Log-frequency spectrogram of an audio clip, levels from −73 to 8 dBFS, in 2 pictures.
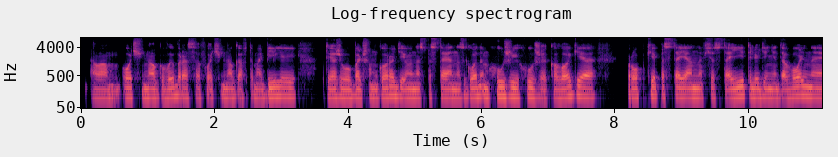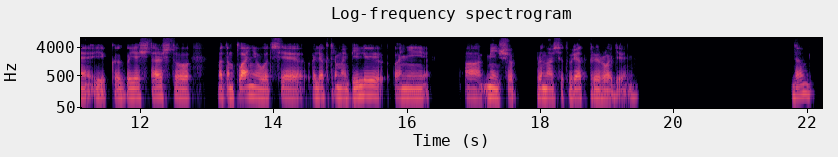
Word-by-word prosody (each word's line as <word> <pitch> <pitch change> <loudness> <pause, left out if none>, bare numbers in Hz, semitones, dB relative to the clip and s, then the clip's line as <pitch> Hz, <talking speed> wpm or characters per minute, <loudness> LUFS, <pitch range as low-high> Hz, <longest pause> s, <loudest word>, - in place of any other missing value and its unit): ам, 95 -1 -1
очень 105 -1 +1
много 95 -2 +1
выбросов, 100 +2 0
очень - - -2
много 95 -1 -1
автомобилей. 105 +1 -1 0.4
Вот - - -10
я 95 0 +4
живу 95 -2 +2
в - - -4
большом 95 +1 0
городе, 105 +2 +2
и - - +2
у 95 0 +1
нас 95 0 +1
постоянно 95 0 +1
с 95 - -2
годом 100 +1 +2
хуже 110 0 +2
и - - +2
хуже 100 +1 -1
экология, 100 +1 +3 0.5
пробки - - +1
постоянно, 100 -1 +2
всё - - -3
стоит, 110 +4 +1
люди 100 0 0
недовольны, 100 +2 +2
и, - - -3
как 100 0 -5
бы, 100 - -1
я 100 0 +2
считаю, 110 +2 +1
что 95 -2 -1 0.4
в - - -7
этом 100 0 -1
плане 105 +1 +4
вот 95 -1 -1
все - - 0
электромобили, 105 +3 -1
они, 100 0 -2 0.5
а, 95 -3 0
меньше 105 -3 0 0.3
приносят 95 -2 -2
вред 95 0 0
природе. 105 0 -3 2.3
Да, 110 - -2
м? 130 -1 -7
100 Hz, 130 wpm, -26 LUFS, 95-105 Hz, 2.3 s, я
